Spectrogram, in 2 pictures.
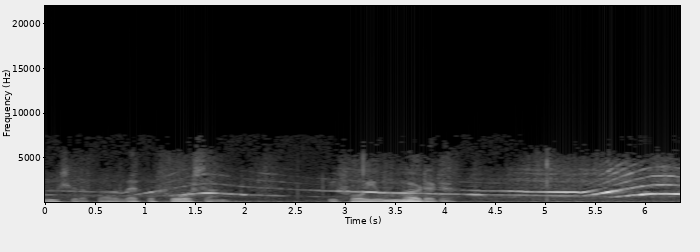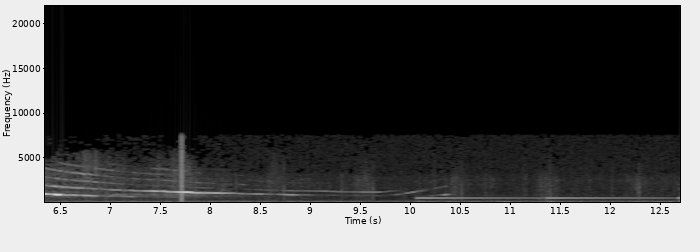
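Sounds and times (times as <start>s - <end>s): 
ambulance siren wailing: 0.0s - 12.6s
speech: 0.1s - 2.2s, 2.8s - 4.2s.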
